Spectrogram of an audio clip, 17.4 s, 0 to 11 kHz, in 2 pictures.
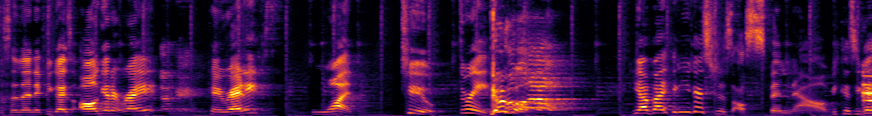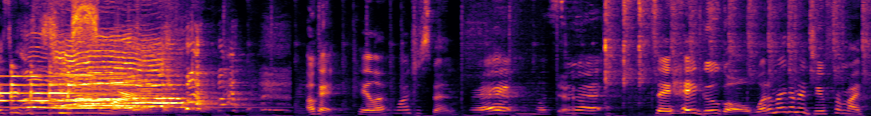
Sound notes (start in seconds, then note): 10.2 laughter; 10.9 bell rings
